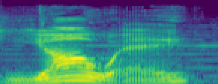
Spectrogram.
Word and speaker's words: YHVH: Curiously, the Hebrew name of God, YHVH, or Yud-Heh-Vav-Heh, sometimes pronounced as Yahweh, when written vertically, produces an image that looks like a man.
